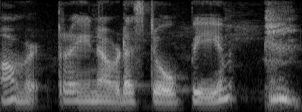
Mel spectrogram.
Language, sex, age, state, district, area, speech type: Malayalam, female, 30-45, Kerala, Palakkad, rural, spontaneous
